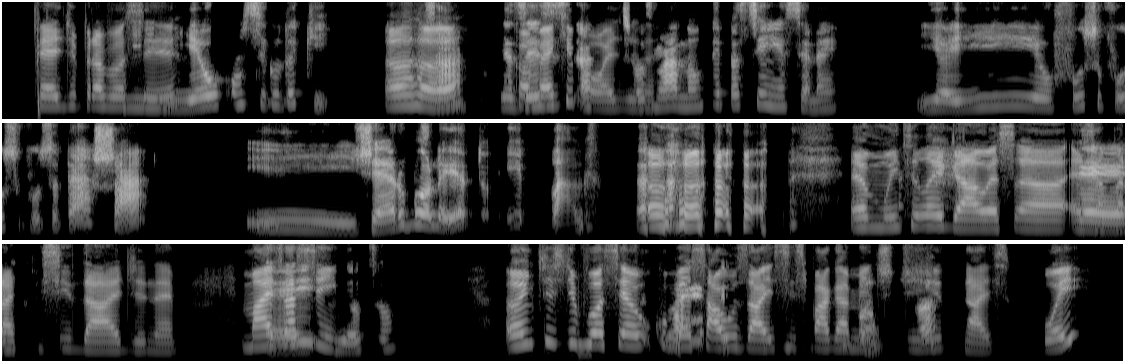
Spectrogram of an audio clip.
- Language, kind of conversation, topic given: Portuguese, podcast, O que mudou na sua vida com os pagamentos pelo celular?
- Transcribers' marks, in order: laughing while speaking: "Aham"; laugh; other noise; unintelligible speech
